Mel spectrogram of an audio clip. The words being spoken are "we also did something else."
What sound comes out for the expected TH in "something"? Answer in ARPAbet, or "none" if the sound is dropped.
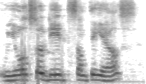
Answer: TH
